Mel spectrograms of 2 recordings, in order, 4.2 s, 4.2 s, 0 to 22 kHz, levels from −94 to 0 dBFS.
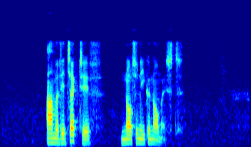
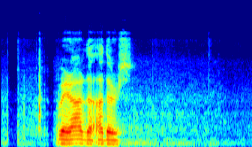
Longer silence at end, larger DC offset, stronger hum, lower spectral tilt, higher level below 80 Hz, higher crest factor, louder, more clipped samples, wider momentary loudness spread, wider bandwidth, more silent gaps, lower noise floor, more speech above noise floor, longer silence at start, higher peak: second, 1.15 s vs 2.05 s; neither; neither; second, -4 dB/octave vs -6.5 dB/octave; second, -86 dBFS vs -54 dBFS; first, 26 dB vs 18 dB; second, -36 LUFS vs -15 LUFS; neither; second, 15 LU vs 19 LU; second, 7.4 kHz vs 9 kHz; neither; first, -80 dBFS vs -54 dBFS; first, 45 dB vs 39 dB; first, 0.8 s vs 0.65 s; second, -14 dBFS vs -2 dBFS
